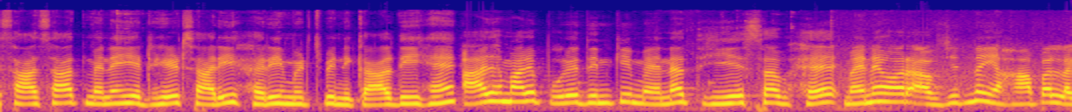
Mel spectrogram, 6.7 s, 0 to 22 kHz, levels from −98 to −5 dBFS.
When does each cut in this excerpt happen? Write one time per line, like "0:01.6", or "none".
0:02.9
0:05.2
